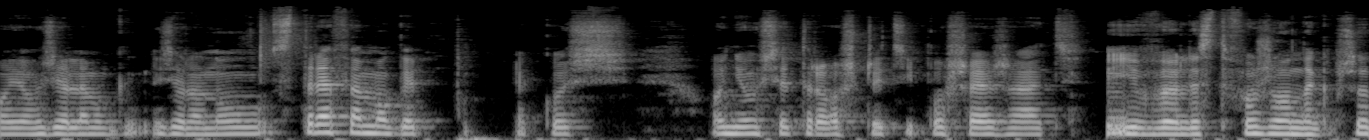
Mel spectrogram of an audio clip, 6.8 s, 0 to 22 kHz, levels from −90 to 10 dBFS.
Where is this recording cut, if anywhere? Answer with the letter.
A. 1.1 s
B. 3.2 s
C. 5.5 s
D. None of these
C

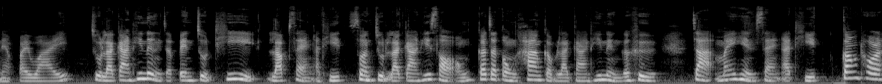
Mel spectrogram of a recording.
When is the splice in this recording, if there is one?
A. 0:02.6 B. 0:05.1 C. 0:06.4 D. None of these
D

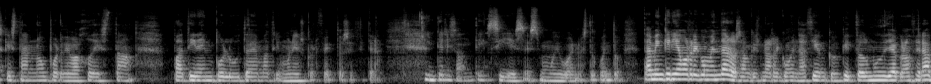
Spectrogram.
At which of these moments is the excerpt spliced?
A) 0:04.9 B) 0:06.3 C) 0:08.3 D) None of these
D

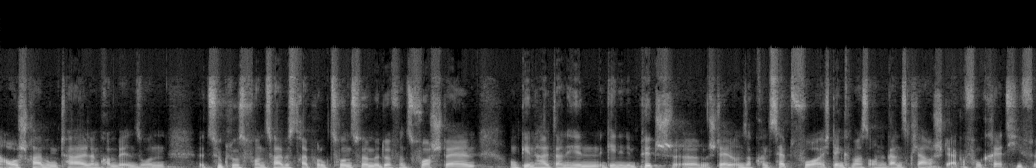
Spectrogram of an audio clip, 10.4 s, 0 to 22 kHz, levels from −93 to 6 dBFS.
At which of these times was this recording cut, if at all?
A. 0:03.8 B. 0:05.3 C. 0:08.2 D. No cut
D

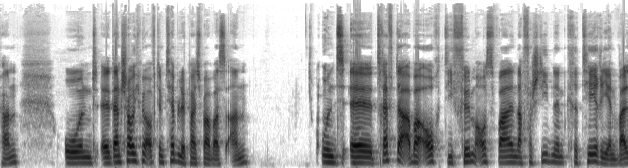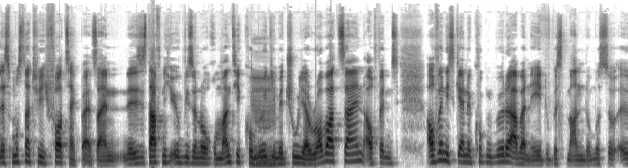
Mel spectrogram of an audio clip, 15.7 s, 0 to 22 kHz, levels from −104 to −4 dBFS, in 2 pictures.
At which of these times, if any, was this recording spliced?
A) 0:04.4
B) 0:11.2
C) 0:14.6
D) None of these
D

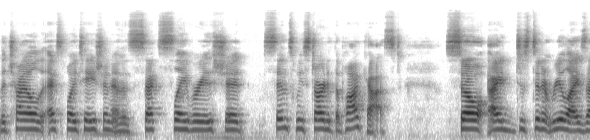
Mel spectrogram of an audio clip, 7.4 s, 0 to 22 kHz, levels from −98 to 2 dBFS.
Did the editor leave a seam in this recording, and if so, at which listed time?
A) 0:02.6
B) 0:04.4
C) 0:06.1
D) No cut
C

